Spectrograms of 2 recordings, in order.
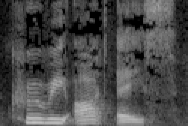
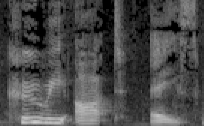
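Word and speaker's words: kyriotēs: Okay, Ephesians 1:21, number 29:63, is pronounced in the Greek kurioteis. Kurioteis, with the emphasis on the O-T.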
